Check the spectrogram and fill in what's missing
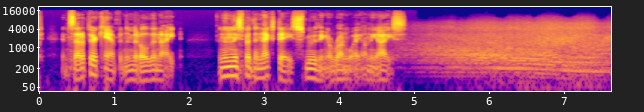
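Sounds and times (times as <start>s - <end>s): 
speech: 0.0s - 5.0s
propeller plane droning overhead over a camp on the ice: 4.9s - 7.6s.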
